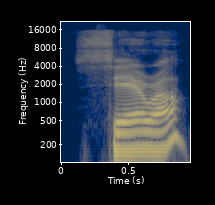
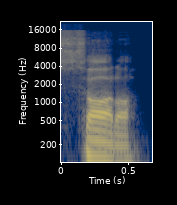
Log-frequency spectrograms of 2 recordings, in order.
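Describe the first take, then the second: First: "Sarah" said English-style, SAIR-uh; English pronunciation. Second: "Sarah" said Arabic-style, SAA-ra; Arabic pronunciation. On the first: Contrasting the name's pronunciations, English-style "Sarah" as SAIR-uh. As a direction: say "Sarah" with an open "air" vowel. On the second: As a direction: say "Sarah" with a long "ah" vowel. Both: Shown as a demonstration. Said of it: "it's just the pronunciation is different".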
